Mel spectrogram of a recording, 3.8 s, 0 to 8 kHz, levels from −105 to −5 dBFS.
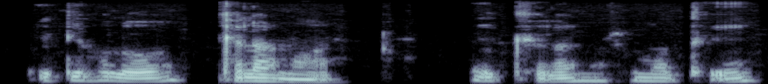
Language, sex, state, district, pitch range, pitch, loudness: Bengali, male, West Bengal, Jhargram, 110-145 Hz, 125 Hz, -32 LUFS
